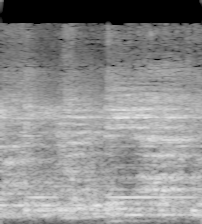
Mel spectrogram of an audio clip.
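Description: A women's choir singing together, with long held notes.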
